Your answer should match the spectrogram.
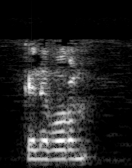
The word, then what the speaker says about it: Celeborn: Bueno, pues la, la C siempre se pronuncia como K. O sea, siempre es Kirdan, Kelleborn, etc.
